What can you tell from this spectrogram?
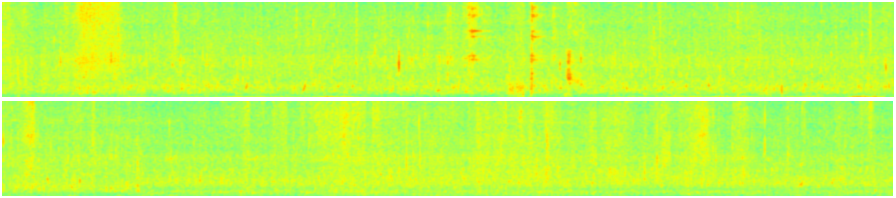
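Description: A stream running, with a low rumble that swells and eases through the first half. A few light clicks come about five seconds in.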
